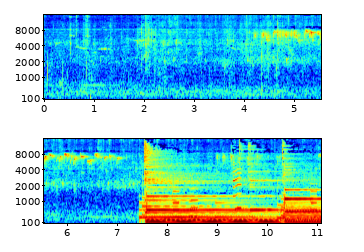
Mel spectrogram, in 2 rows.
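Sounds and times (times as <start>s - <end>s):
small birds twittering: 0.0s - 2.8s, 3.5s - 7.5s, 8.9s - 10.2s.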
